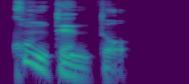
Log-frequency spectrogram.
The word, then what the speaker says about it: コンテント: じゃあまずはよく耳にする方の名詞のコンテント、コンテンツ、前にアクセントが来る方から見ていきましょうか。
